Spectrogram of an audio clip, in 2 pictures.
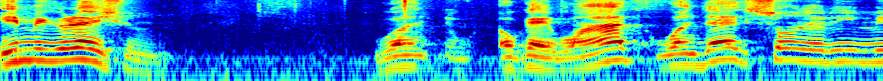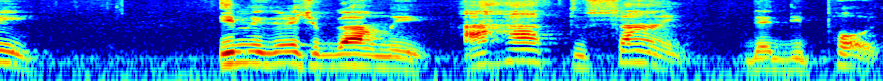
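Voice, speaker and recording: A man's fairly high voice with a Cuban accent, very wide pitch swings, a fairly slow pace and long, frequent pauses. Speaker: exoneree. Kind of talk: interview. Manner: halting.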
